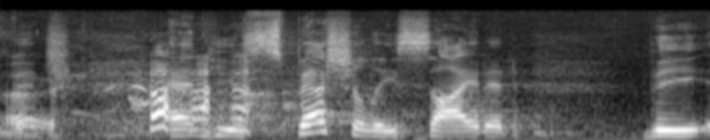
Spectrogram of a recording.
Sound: laughter

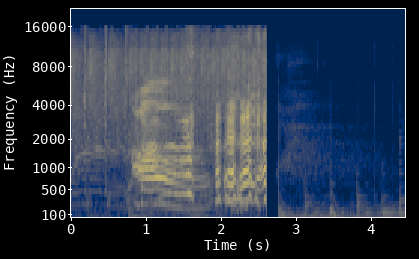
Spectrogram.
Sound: designers laugh

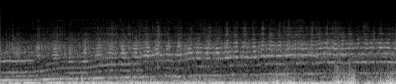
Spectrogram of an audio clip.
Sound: motor running

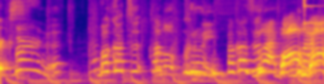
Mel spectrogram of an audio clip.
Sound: speaking Korean

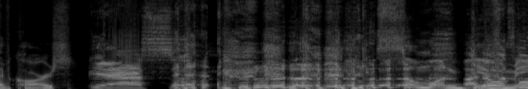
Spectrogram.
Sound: laughter

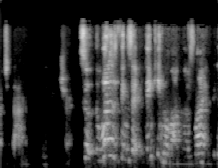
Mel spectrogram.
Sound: voiceover

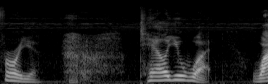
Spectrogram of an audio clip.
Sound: gen. bloom sighs

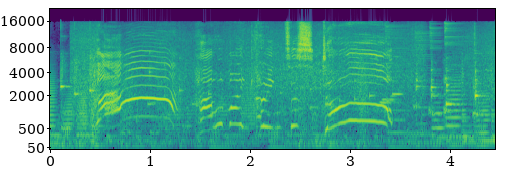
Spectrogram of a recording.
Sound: shrieks

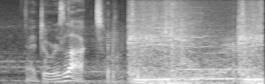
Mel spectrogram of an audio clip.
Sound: gunshot

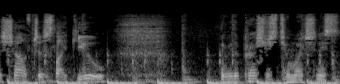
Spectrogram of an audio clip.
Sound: greg inhales

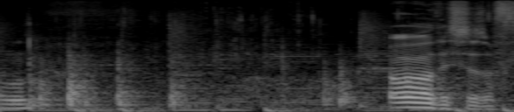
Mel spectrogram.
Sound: stirring

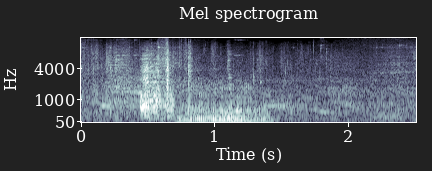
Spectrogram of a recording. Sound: horse nickers

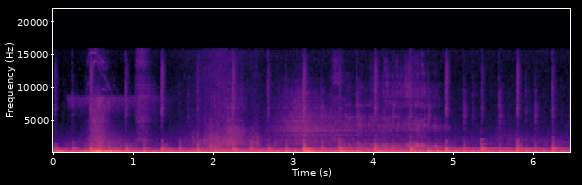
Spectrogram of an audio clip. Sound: suspenseful music; woman snoring

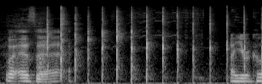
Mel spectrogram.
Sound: enthusiastic Clapping

